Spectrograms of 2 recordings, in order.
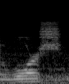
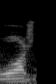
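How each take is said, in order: First: The word is said with an r sound. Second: The word is said without an r sound. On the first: "heavy Midwestern accent" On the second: "Instead of wash"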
